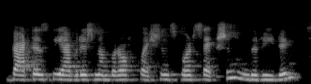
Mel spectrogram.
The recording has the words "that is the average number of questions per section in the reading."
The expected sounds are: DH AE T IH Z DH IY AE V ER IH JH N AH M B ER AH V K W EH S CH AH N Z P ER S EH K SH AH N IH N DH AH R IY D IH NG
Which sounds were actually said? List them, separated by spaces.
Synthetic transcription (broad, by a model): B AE T IH Z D IY AE V ER IH JH N AH M B ER AH V K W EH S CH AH N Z F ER S EH K SH AH N IH N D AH R IY D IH NG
